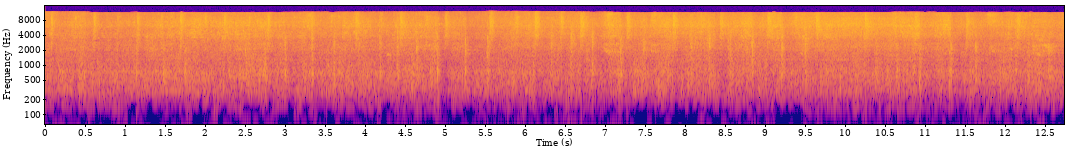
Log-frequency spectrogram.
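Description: Railway carriage in motion heard at an open window: a steady rush of noise with frequent clicks of the wheels running over the rail joints.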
